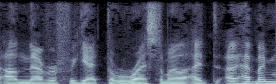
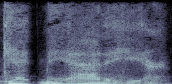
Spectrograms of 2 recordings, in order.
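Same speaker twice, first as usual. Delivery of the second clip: father's plea; 4 semitones lower than usual. Retold or imitated.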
